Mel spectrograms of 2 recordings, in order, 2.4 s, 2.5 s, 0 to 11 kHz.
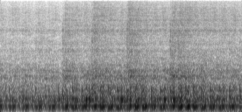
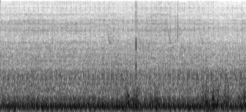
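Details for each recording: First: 1971 Honda CB350 twin, said by a previous owner to have low compression: lumpy idle whose beat shifts unevenly as the throttle is worked, one carburetor not moving with the other; throttle uneven, carburetors unsynchronised. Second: 1971 Honda CB350 twin on stock pipes, running: deep, steady exhaust burble with even beat, no misses or mechanical clatter; runs healthy.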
